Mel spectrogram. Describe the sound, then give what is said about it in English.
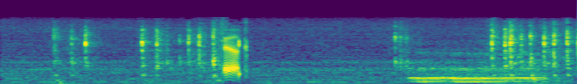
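Someone types on a computer keyboard, entering text into a barcode menu. Quick bursts of light key clicks come in clusters with short pauses between them, and a voice is briefly heard alongside. “So I'll just type in something silly like”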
